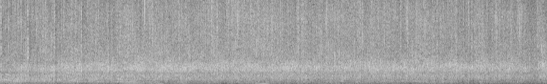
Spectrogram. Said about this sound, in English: That round of applause was deserved, Stephen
